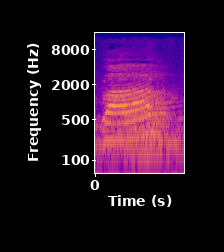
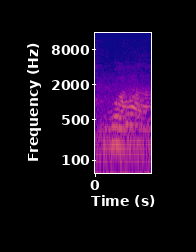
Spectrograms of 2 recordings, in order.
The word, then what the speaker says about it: Vav: I've heard Vav pronounced Wa. – Mm-hmm. In this class, we will pronounce it as Va. Okay? Vav, not Wa.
